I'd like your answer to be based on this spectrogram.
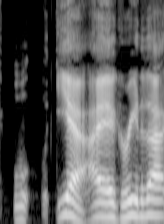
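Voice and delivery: normal talking voice

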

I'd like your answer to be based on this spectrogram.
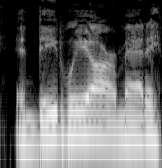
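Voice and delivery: acted flat delivery. Recalling being called a true Southern gentleman, retelling a deadpan reply. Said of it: "Response, deadpan".

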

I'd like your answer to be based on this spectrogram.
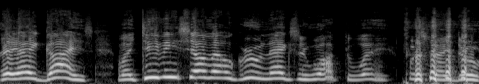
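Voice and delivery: very loud, high-pitched cartoonish voice, near yelling. Answering the live chat, the speaker reads a quick line in his Brack voice. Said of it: "I can read his Brack real quick".

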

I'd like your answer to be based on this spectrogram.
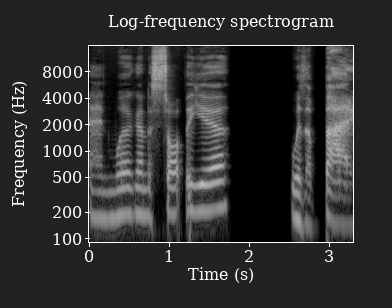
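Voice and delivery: put-on British accent. Wrapping up the episode, a host teases the coming year in a Bond-like voice. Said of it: "Is that like supposed to be Bond-like?".

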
